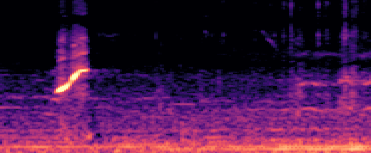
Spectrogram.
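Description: One short, sharp whistle rising in pitch about a third of a second in: a person whistling to call a dog back.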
